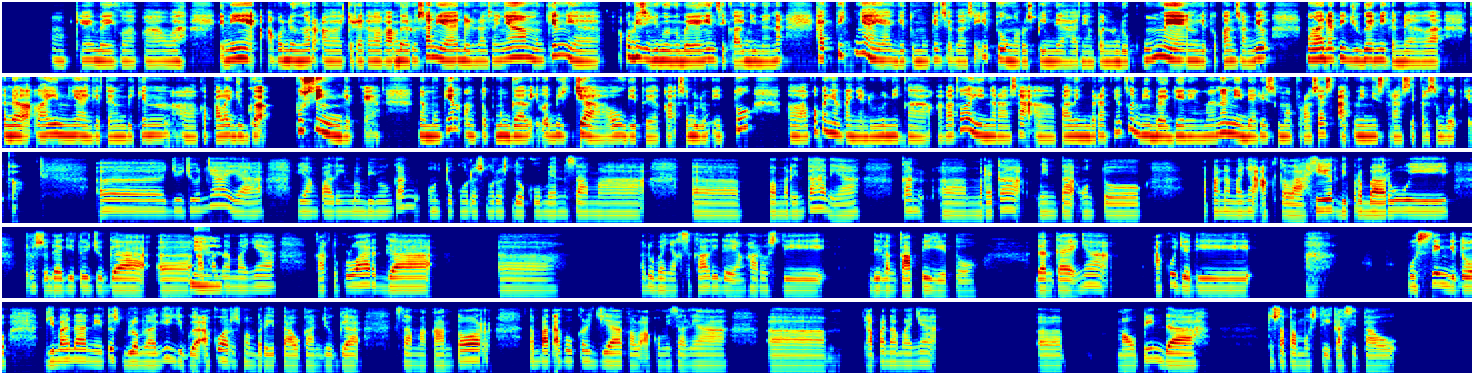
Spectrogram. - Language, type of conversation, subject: Indonesian, advice, Apa saja masalah administrasi dan dokumen kepindahan yang membuat Anda bingung?
- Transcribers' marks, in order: none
